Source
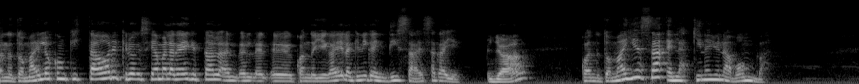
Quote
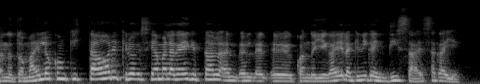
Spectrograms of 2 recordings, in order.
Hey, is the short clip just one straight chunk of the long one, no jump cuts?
yes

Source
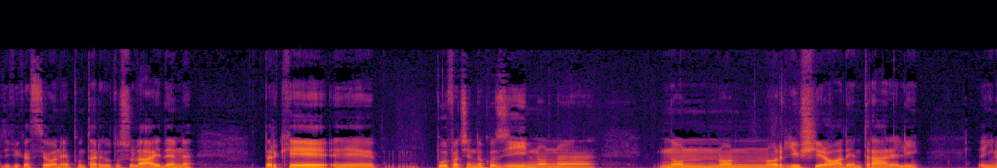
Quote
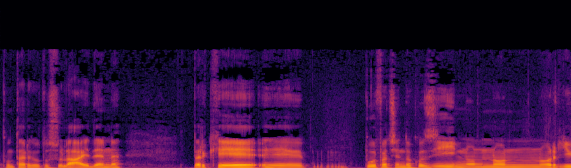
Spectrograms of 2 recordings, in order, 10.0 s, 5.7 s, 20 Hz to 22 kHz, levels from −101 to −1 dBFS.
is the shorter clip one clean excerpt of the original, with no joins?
no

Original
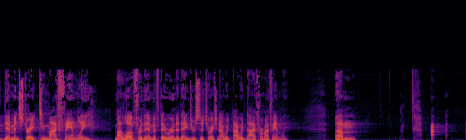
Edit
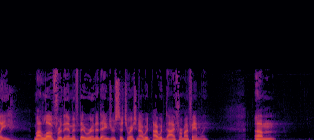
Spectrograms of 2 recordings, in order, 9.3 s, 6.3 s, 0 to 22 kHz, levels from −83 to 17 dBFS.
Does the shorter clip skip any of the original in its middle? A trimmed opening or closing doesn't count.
no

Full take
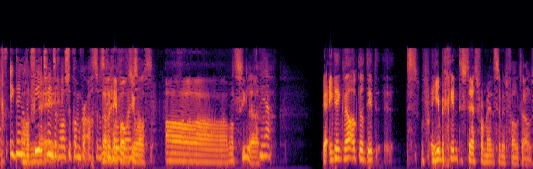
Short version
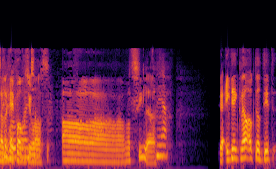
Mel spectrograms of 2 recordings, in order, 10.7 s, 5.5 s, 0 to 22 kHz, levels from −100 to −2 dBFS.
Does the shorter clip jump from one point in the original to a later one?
no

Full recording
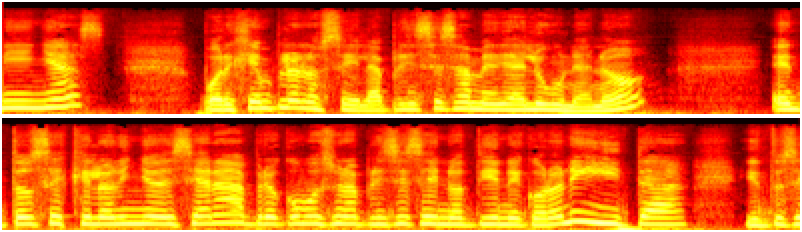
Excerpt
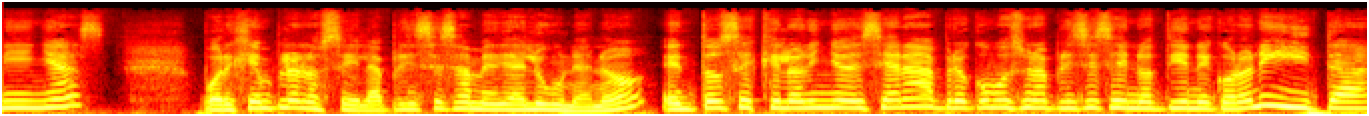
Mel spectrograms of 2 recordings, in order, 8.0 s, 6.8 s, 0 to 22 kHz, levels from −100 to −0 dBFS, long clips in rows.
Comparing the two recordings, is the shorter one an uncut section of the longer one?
no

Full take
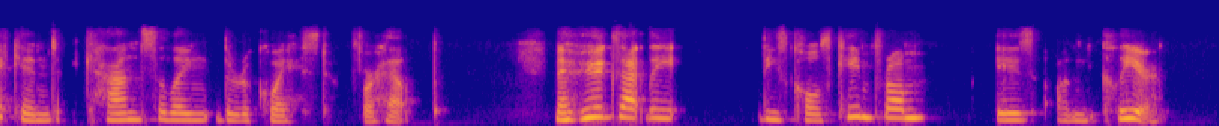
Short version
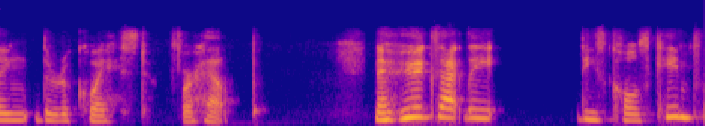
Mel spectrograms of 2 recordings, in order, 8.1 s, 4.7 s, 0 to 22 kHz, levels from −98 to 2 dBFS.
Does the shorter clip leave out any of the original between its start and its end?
no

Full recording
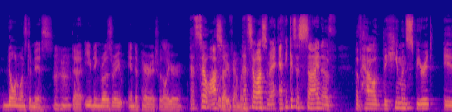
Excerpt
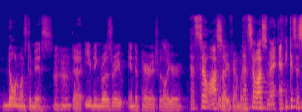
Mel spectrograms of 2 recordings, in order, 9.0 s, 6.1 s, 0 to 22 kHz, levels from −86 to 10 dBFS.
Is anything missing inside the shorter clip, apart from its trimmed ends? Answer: no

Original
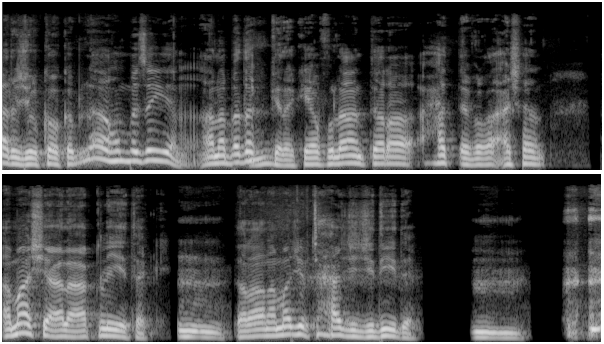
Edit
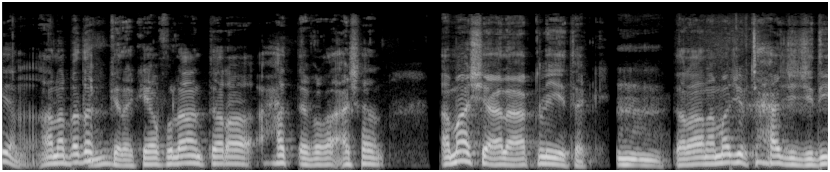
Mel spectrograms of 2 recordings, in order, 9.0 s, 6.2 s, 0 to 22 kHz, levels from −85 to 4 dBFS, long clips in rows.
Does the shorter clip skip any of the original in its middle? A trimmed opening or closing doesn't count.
no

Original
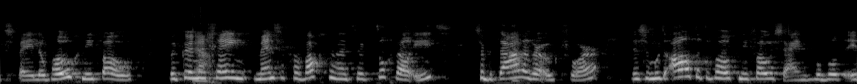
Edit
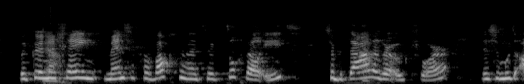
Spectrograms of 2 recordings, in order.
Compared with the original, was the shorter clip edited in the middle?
no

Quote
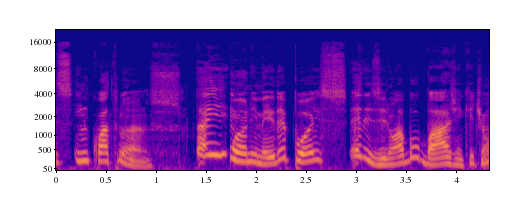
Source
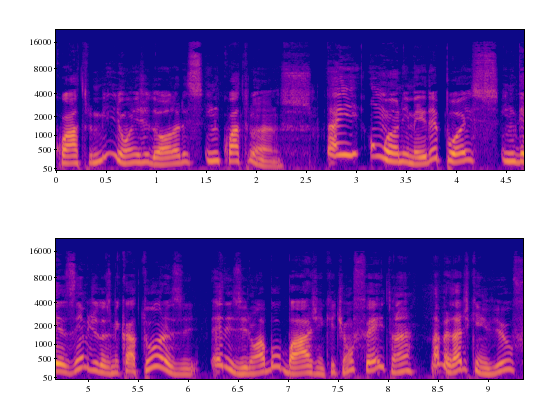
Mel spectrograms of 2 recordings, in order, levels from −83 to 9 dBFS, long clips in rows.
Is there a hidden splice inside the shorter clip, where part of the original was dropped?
yes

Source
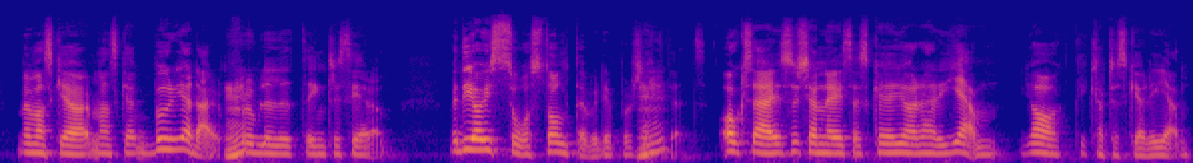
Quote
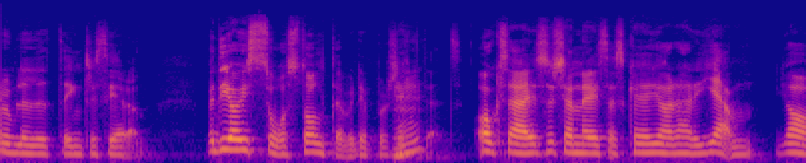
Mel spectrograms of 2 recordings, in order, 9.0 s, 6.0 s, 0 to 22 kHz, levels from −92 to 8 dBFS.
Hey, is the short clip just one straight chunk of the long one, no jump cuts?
yes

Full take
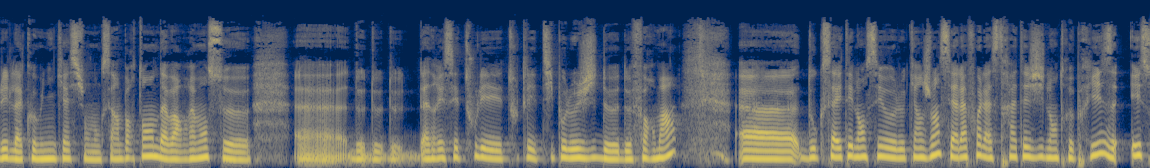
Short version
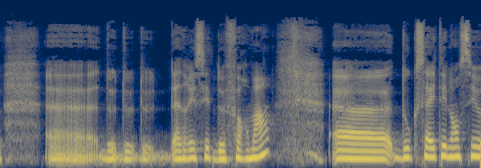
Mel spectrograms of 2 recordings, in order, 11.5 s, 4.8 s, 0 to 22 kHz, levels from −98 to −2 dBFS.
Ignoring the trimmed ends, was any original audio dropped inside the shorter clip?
yes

